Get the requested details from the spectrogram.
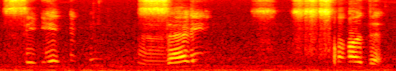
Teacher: huruf yang apabila diucapkan dia berdesis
